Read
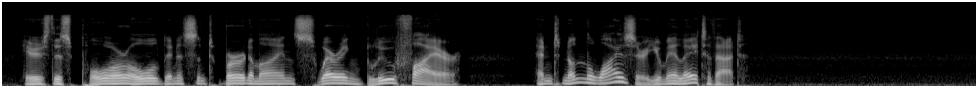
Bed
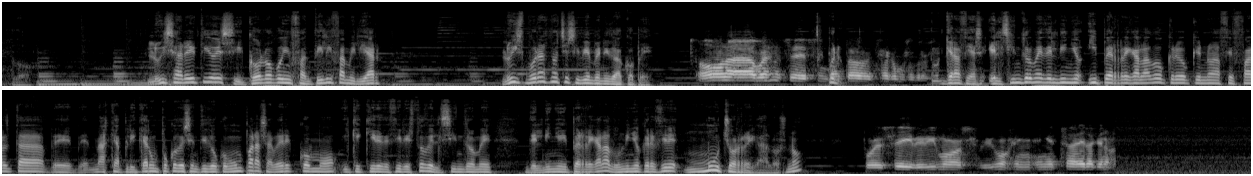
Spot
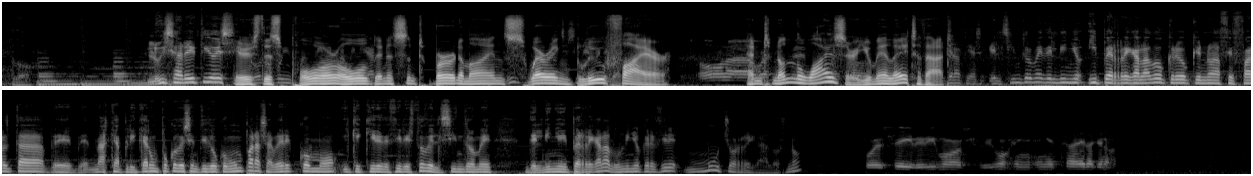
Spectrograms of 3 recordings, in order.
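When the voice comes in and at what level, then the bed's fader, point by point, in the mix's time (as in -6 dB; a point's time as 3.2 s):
2.10 s, -0.5 dB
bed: 2.23 s -1.5 dB
2.51 s -19 dB
9.78 s -19 dB
11.12 s -2 dB
18.18 s -2 dB
19.55 s -17.5 dB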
